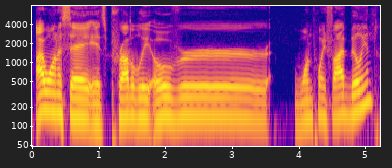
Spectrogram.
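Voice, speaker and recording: A man's voice: medium pitch, slow pace, smooth, no room sound, studio quality. An American man, around his thirties, chatting casually as a podcast co-host and rambling as he trails off mid-thought. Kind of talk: casual chat.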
